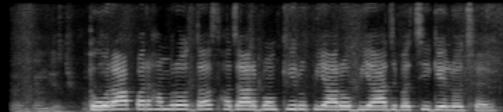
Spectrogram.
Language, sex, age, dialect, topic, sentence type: Maithili, female, 18-24, Angika, banking, statement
